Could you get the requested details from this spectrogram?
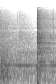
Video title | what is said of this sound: French Baguettes Recipe Demonstration - Joyofbaking.com | they're Hollow so that's just what we want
